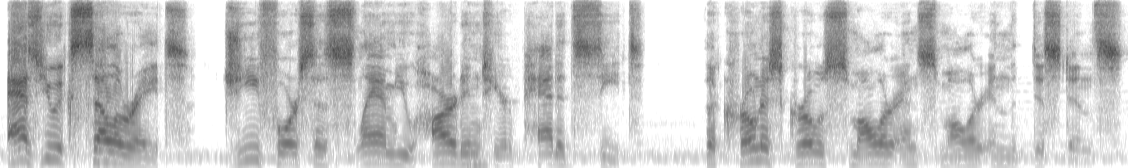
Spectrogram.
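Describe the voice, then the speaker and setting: A man's voice: a little high, measured pace, bright, forceful tone. A man hosting as game master, narrating a tabletop roleplaying game in a casual, often profane manner.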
